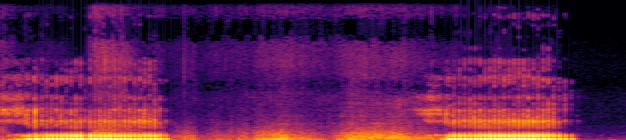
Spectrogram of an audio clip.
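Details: Sleeping English bulldog snoring: two loud, rattling snores on breathing in, separated by a quieter breath out.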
